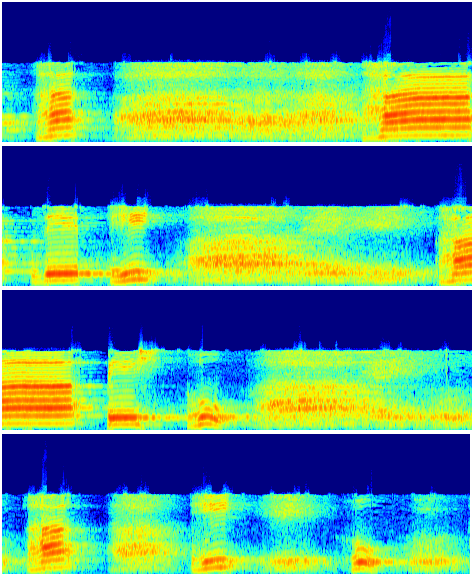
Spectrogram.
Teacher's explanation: یہ دو چشمی والا ہا ہے جو کہاں سے ادا ہوتا ہے؟ حلق کے سب سے آخر والے حصے سے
